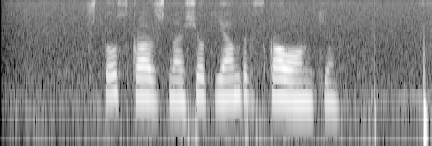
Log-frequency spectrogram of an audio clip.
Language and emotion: Russian, neutral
